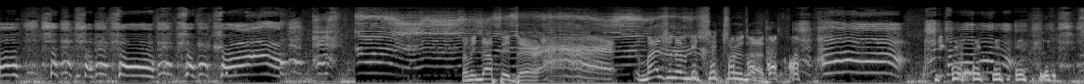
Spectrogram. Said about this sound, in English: You see, my point is, I only played 30 seconds of that baby crying there a second ago, and it's already going through my head. Listen.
